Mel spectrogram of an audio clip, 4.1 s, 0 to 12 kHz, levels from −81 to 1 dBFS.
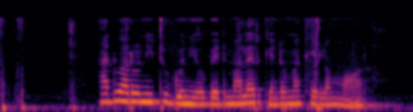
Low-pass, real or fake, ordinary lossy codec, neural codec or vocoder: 7.2 kHz; real; AAC, 32 kbps; none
